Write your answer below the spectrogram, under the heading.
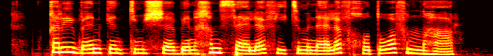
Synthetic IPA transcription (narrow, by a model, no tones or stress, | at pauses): t̪ɑ̥qɾibənkænət̪ːməʃːæbinxəmsælæflt̪əmnælæfxot̪ˤwɑfinːɦɑɾˤ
